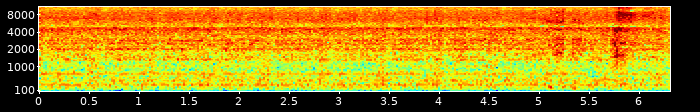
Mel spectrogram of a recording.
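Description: Inflatable bounce house's electric blower fan running steadily: a constant rush of air with a faint hum.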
